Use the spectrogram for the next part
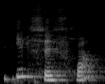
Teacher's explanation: Aqui o T do fait não se pronuncia, o D do froid não se pronuncia.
